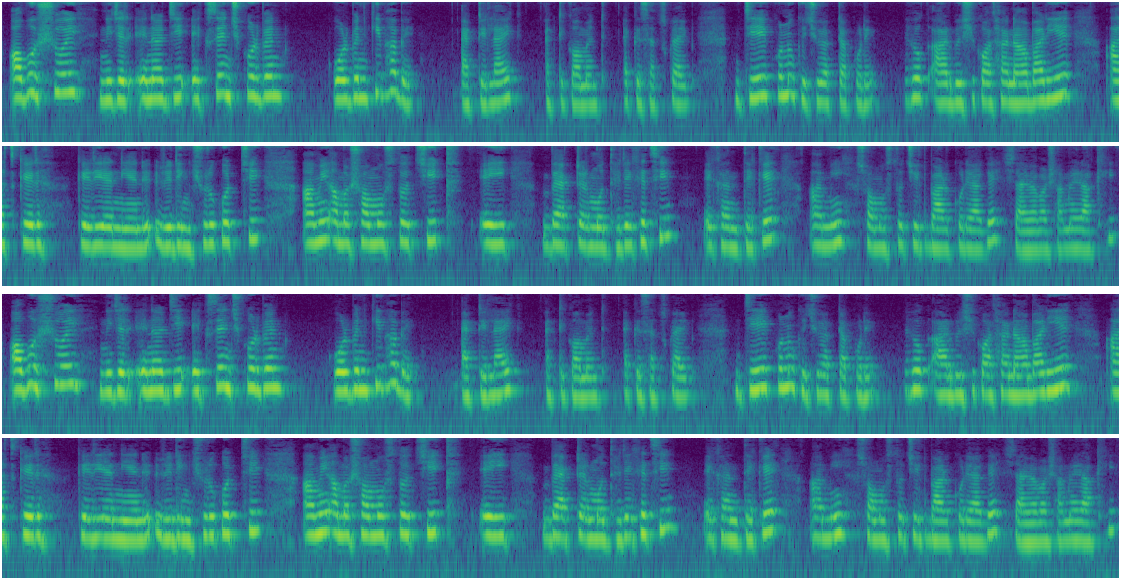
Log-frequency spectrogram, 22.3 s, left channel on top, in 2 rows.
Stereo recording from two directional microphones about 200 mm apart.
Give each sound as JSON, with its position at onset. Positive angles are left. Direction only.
{"t": 0.1, "sound": "a woman's voice", "side_deg": 45}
